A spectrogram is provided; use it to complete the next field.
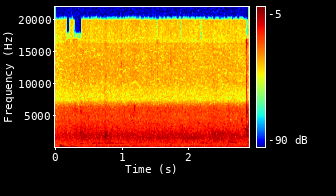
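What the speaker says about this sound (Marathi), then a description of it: "पाऊस आता चांगलाच फुटला आहे पुन्हा सुरुवात झाली" Steady rain falling, a dense even hiss of drops pattering on surfaces, continuous and moderately loud throughout.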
